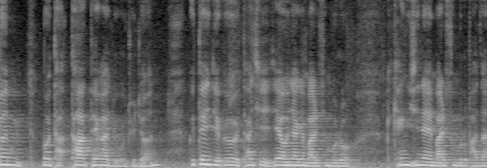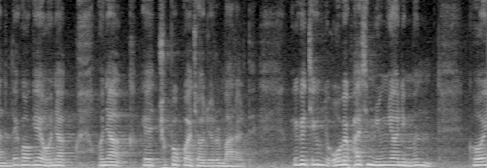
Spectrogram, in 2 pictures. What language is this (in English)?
Korean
